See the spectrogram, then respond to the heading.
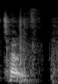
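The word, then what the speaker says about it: Thoth: Pronounced Toth, also known as Tahuti, is an ancient Egyptian ibis-headed god of writing, divine magic, and the moon.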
